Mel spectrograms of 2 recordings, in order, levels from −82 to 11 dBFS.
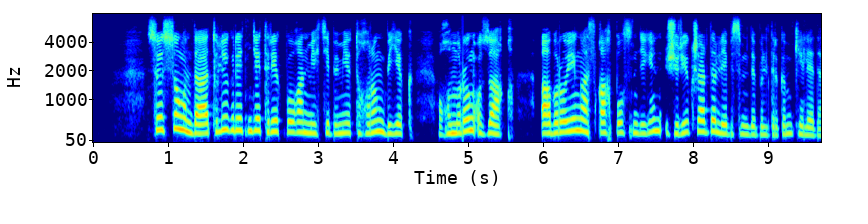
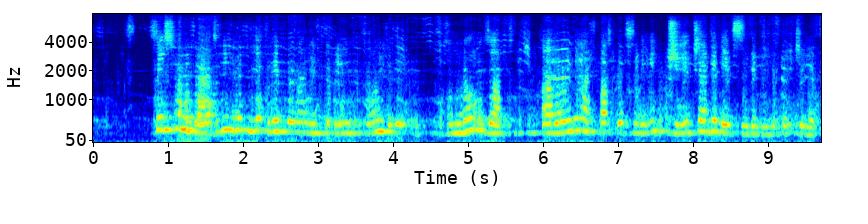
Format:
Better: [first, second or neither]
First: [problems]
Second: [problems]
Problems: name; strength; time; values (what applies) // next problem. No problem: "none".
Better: first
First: none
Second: noise reduction (neural separator model SepFormer DNS4)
